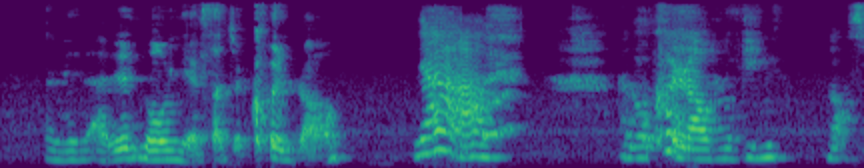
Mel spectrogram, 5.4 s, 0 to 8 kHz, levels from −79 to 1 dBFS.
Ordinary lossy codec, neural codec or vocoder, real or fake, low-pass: AAC, 48 kbps; vocoder, 44.1 kHz, 80 mel bands, Vocos; fake; 7.2 kHz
